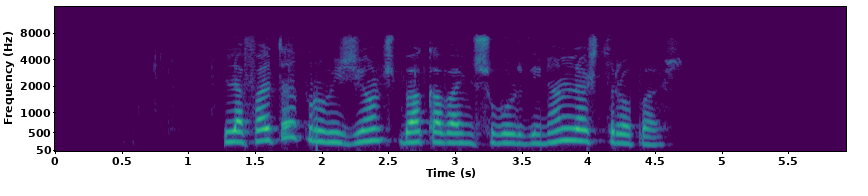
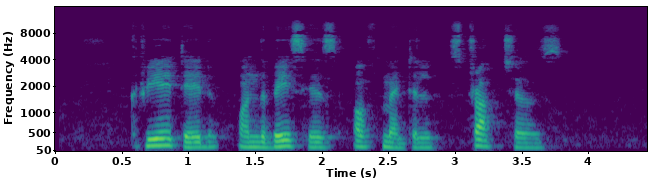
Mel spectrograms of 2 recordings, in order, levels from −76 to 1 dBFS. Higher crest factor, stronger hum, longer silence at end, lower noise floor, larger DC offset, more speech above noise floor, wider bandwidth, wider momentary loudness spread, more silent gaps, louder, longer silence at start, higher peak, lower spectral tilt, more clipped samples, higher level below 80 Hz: about the same, 20 dB vs 22 dB; neither; first, 1.25 s vs 0.65 s; first, under -90 dBFS vs -62 dBFS; neither; first, over 59 dB vs 38 dB; second, 8.2 kHz vs 11.5 kHz; second, 8 LU vs 11 LU; neither; second, -31 LUFS vs -25 LUFS; first, 1.3 s vs 0.6 s; second, -14 dBFS vs -4 dBFS; second, -3.5 dB/octave vs -5.5 dB/octave; neither; second, -76 dBFS vs -62 dBFS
